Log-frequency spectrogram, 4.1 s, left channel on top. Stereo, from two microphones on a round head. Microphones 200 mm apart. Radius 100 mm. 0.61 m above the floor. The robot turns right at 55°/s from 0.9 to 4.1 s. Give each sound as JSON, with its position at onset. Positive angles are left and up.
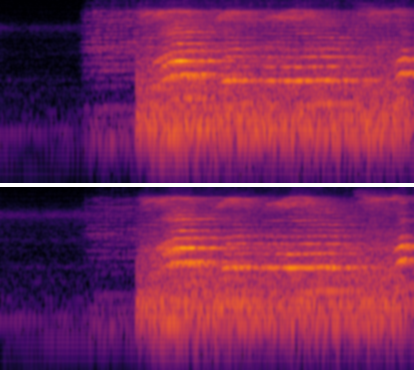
{"t": 1.4, "sound": "a shout", "azimuth_deg": 130, "distance_m": 2.5}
